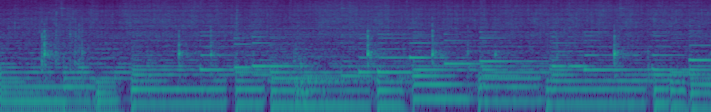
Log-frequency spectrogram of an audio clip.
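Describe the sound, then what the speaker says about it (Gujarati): Tomatoes are sautéed over high heat with carom seeds, making a steady frying sizzle with light stirring clicks, heard faintly beneath continuous background music with no talk. "ટામેટોને આપણે બરાબર સાતડી લઈશું અને ફાસ્ટ તાપ પર ફાસ્ટ તાપ જ કરવાના છે"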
